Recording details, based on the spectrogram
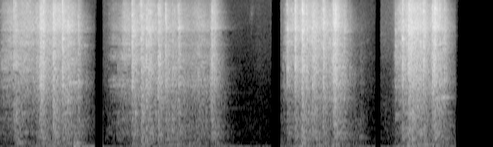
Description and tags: shower curtain (diff speeds)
